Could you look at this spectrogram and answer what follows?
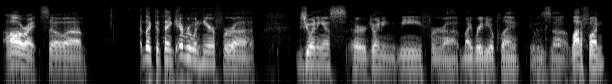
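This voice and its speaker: A man's voice: mid-range voice, normal speed, fairly bright tone, smooth, no echo. A man hosting a casual wrap-up chat about his radio play, laughing often and telling stories loosely. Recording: dull lo-fi audio.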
